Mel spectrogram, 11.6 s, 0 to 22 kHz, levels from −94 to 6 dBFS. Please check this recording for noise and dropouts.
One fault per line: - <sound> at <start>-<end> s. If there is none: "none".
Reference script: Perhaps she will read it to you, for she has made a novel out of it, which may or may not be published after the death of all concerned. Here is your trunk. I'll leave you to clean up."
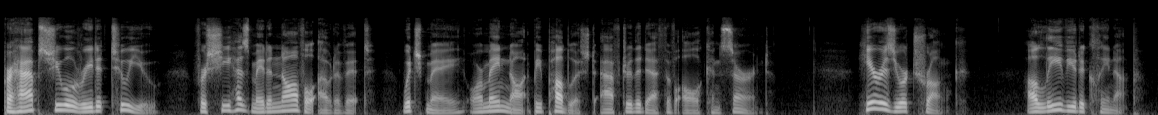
none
